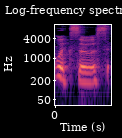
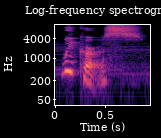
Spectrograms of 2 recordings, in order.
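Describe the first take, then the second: First: The X is said as a 'ks' sound. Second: The X is said as a 'kr' sound. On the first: The speaker calls it wrong. "it is not Wixos" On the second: The speaker calls it right. "the X in Wicros is a C R sound"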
